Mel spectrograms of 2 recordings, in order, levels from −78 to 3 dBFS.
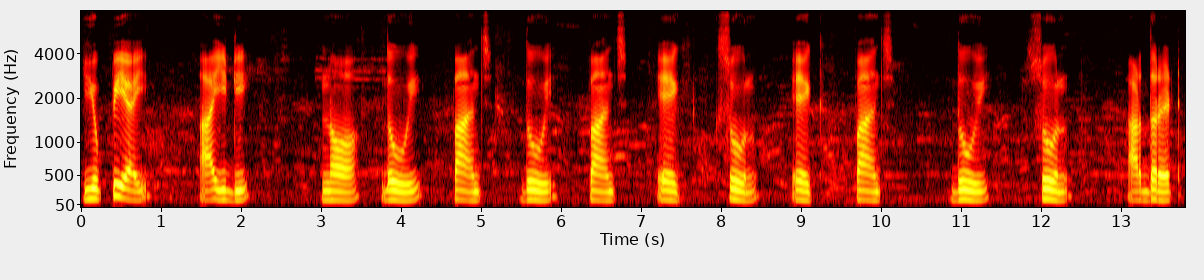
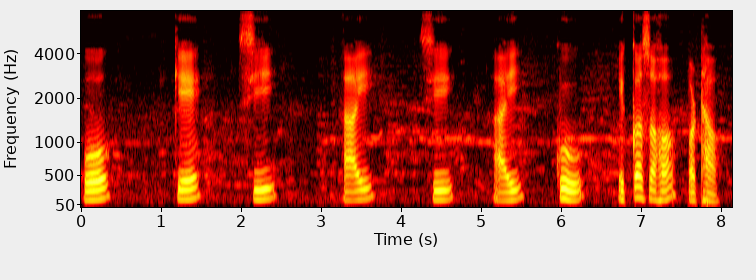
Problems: constant background noise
